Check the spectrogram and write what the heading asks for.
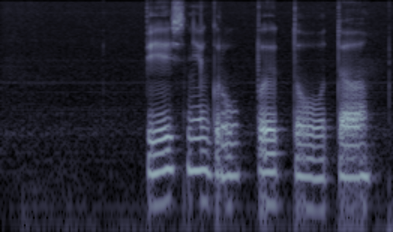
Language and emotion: Russian, sad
